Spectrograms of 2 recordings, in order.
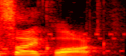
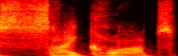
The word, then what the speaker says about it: Cyclops: You're mispronouncing the name of the one-eyed mythical creature. It's a Cyclops, but I don't know what Cyclops is.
